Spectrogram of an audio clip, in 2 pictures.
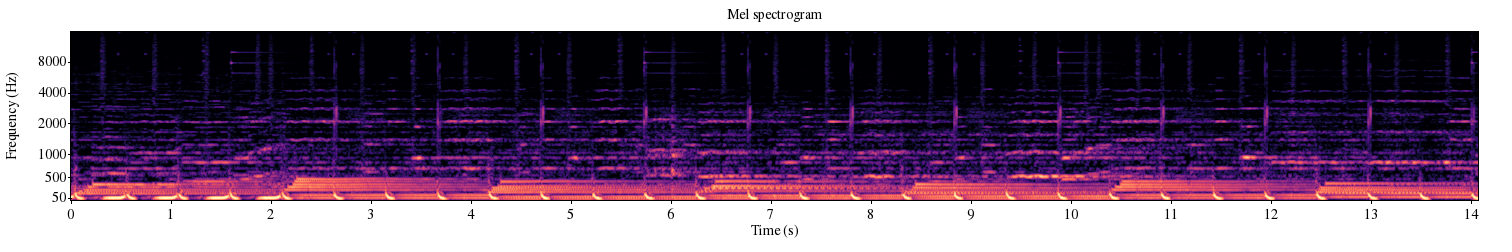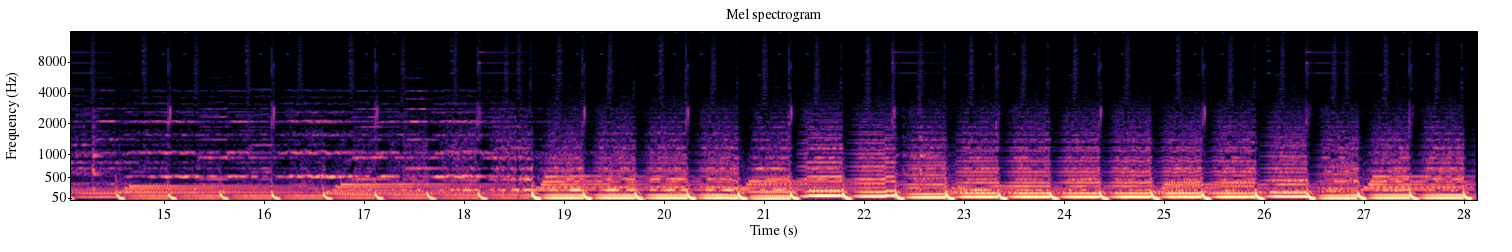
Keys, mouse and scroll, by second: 9.1 space, 10.1 shift+middle click, 11.2-11.5 shift+scroll down 2, 13.7 shift+middle click, 16.8 shift+middle click, 19.0 shift+middle click, 19.7 shift+middle click, 27.7 shift+middle click.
